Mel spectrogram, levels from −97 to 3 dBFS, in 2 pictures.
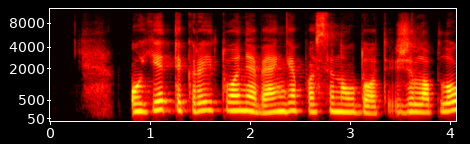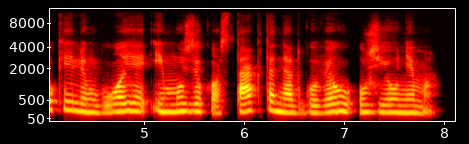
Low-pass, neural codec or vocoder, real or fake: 10.8 kHz; vocoder, 44.1 kHz, 128 mel bands every 512 samples, BigVGAN v2; fake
